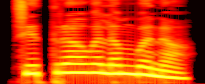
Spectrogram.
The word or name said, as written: ಚಿತ್ರಾವಲಂಬನ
